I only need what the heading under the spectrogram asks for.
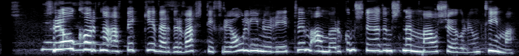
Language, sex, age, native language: Icelandic, female, 30-39, Icelandic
